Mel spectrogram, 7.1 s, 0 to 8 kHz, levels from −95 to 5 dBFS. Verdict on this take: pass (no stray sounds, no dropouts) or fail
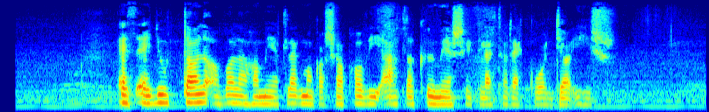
pass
